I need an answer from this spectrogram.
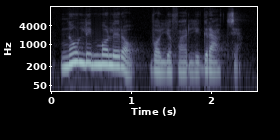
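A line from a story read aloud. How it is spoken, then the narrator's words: Exclaiming. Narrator (Italian): esclamai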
